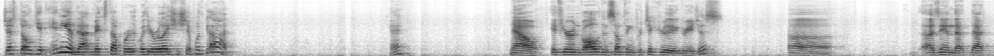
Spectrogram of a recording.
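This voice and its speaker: Preaching in a plain, halting manner, a middle-aged man with a somewhat high voice fills his sermon with rhetorical questions and pauses on fillers.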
